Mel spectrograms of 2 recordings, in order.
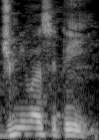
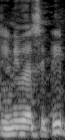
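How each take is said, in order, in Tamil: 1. இந்த வார்த்தை மெய்யொலியுடன் தொடங்குகிறது. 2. இந்த வார்த்தை உயிரொலியுடன் தொடங்குகிறது. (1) "it does not have a vowel sound" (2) "It is not university"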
